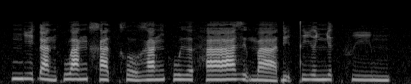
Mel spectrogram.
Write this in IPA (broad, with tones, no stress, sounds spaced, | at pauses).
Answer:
ŋ i˧ ɗ a˧˩ n k w a˧ ŋ x a˨˩ t̚ x o˧˩ ɣ a˨˦ ŋ h w ɨ˨˩ ə̯ h aː˨˦ z ɨ̰˧˨ m aː˧˩ ɗ ḭ˧˨ t̪ i˧ ə̯ ɲ ə˦˥ t̚ f i˨˩ m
